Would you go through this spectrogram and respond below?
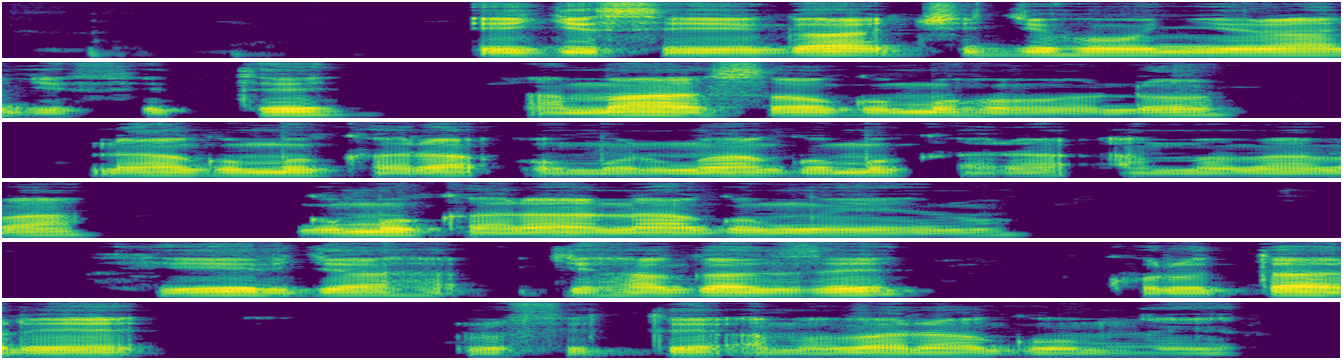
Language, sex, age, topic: Kinyarwanda, male, 25-35, agriculture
